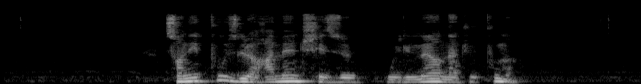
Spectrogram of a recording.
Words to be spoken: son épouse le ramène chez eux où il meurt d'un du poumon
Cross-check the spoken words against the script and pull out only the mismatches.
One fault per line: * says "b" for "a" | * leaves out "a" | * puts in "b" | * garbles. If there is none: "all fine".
all fine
